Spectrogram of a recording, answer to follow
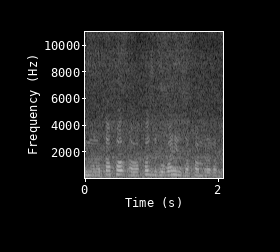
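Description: A woman speaking, her voice over a steady hiss.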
